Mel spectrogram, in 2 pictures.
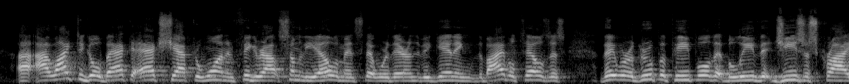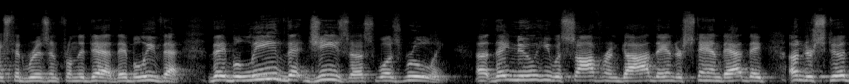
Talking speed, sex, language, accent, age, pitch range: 225 wpm, male, English, American, 50-69, 175-215 Hz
